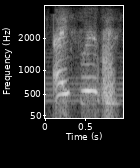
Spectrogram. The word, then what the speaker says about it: Islip: Next up we have East Islip, New York.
